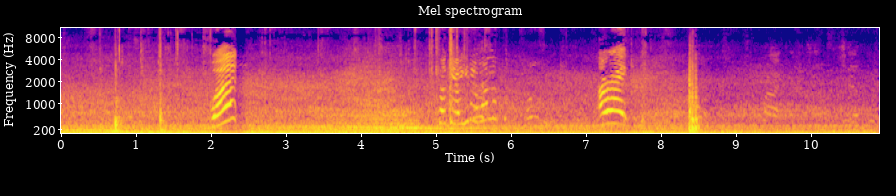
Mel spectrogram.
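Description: Steady low drone of a car driving, heard from inside the cabin. Three short high-pitched squeals cut across it, one sweeping steeply upward about two seconds in, a wavering one around five seconds and a rising-and-falling one past seven seconds, and a single sharp click comes near the end.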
